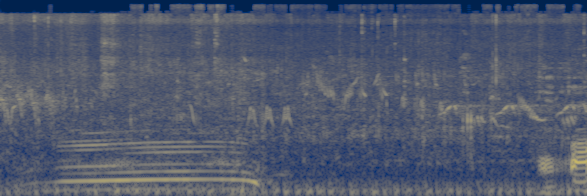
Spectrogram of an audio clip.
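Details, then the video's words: Cows grazing in a vast rice field: one long, steady, low moo lasting about one and a half seconds, then a brief call starting at the very end, over a rumbling background with scattered bird chirps. "the sound of cows"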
